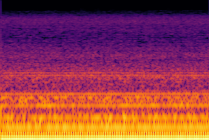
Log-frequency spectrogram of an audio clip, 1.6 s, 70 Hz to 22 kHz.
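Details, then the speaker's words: Car air-conditioning blower at speed setting 4, fine on settings 1–2, turbo-like noise on 3–4, started a few days ago: loud, steady, low droning roar with a pulsing rumble and vibration felt in the cabin; cause not found. "okay that noise is you know awful and i even can feel some vibrations here into the car so if you can help me with this problem i will really appreciate thank you"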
